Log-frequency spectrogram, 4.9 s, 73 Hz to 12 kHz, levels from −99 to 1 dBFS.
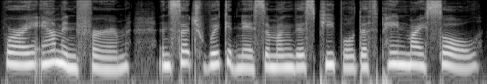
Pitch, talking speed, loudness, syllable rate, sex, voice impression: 220 Hz, 170 wpm, -15 LUFS, 4.2 syllables/s, female, very feminine, young, slightly adult-like, very thin, slightly tensed, slightly weak, slightly dark, hard, clear, fluent, slightly raspy, slightly cute, cool, very intellectual, refreshing, very sincere, very calm, very friendly, very reassuring, unique, elegant, slightly wild, sweet, lively, strict, slightly intense, slightly sharp, slightly modest, light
